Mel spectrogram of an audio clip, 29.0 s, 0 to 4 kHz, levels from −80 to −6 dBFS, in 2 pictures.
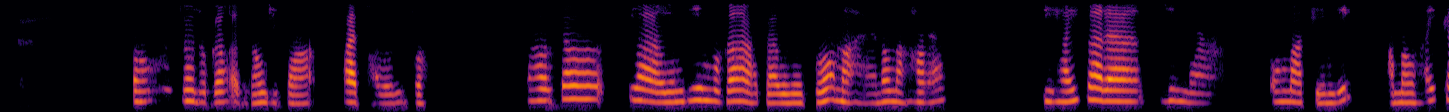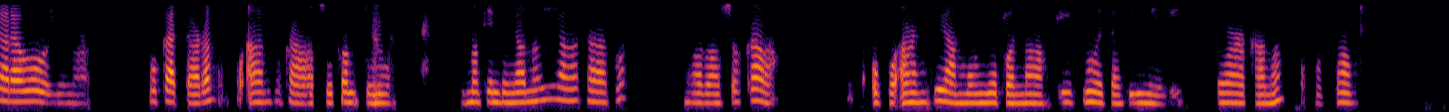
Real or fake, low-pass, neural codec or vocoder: fake; 3.6 kHz; codec, 16 kHz, 1.1 kbps, Voila-Tokenizer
